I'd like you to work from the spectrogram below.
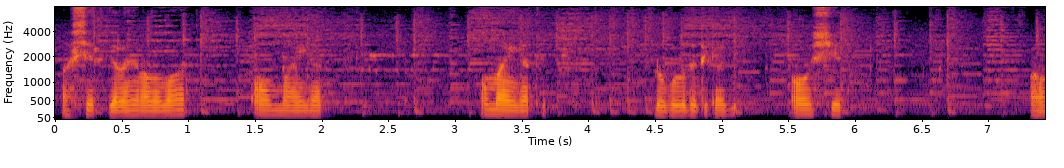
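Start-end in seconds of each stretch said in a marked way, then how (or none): none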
